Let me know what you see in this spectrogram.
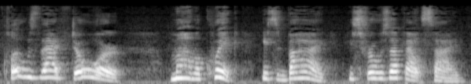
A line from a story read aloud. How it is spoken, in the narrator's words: Mama, Dad, and Joey all yelled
